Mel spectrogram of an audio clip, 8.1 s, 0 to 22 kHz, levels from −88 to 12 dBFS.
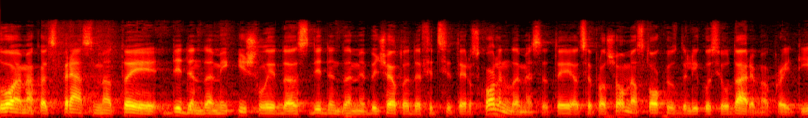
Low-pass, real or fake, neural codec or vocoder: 10.8 kHz; real; none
